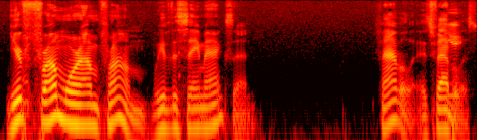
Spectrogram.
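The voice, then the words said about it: Strong New York accent. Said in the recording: “Your accent's way more ... New York than mine.”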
